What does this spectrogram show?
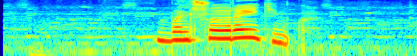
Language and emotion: Russian, neutral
